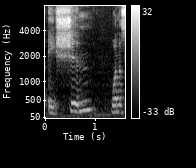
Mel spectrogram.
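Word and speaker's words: שִׁין: the the the one the first letter has the dot on the right and it's pronounced shin and the second one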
